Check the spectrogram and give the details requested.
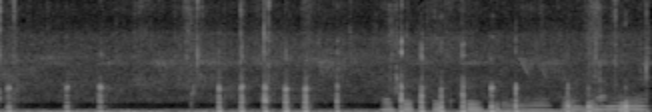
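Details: Backyard chickens clucking: a run of short, soft, low clucks at a quick, uneven pace, then several birds overlap in louder, rising, slightly nasal clucks, with a constant low hum behind.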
